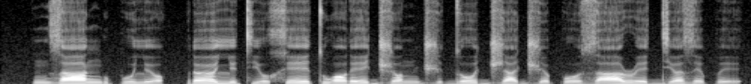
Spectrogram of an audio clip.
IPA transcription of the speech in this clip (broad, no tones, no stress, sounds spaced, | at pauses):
n z a ŋ u p u lʲ ɔ | ɾ œ lʲ ə tʲ o x e t w ɔ ɾ e d͡ʒ ɔ n d͡ʒ ʏ d o d͡ʒ a d͡ʒ œ p o z a ɹ e dʲ ɐ z e p e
